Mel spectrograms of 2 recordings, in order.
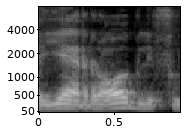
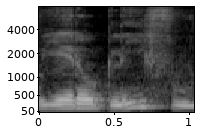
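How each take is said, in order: First: "hieróglifo" stressed on RÓ; double prosody variant. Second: "hieroglifo" stressed on GLI; double prosody variant. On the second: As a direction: say "hieroglifo" slowly as hie-ro-GLÍ-fo. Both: Shown as a demonstration. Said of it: "palavras com dupla prosódia".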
